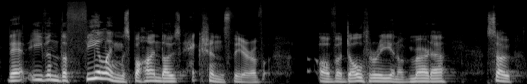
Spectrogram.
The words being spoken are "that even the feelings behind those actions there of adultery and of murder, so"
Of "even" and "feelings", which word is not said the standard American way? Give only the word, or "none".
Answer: none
